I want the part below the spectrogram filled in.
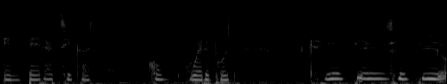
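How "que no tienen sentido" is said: words pushed through a yawn, halting. Talking to her audience, the speaker yawns mid-sentence: yawning while talking. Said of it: "perdón, que estoy bostezando".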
